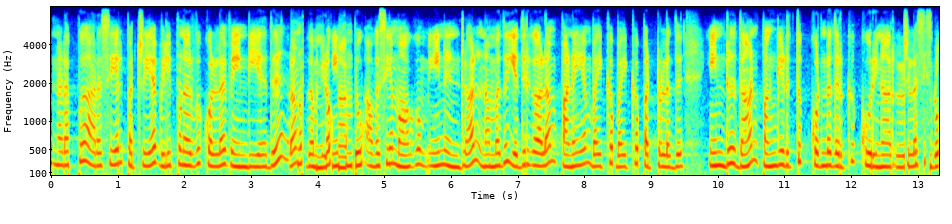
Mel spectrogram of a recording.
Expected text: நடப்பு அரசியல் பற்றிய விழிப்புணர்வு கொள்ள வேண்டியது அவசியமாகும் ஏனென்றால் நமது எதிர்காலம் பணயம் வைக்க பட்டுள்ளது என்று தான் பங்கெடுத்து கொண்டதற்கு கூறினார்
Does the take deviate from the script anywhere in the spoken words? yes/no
yes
